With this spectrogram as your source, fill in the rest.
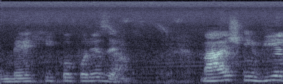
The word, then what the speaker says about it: México: falado em alguma aula, palavra México se escreve com X, letra X, mas tem som de J.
